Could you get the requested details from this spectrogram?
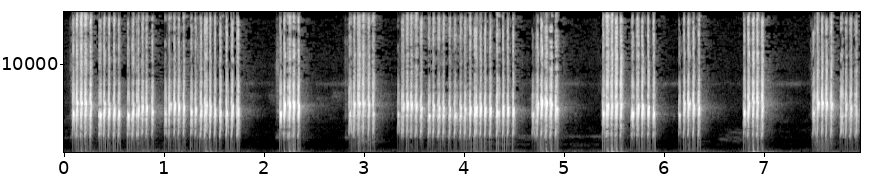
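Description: Javan tesia giving high, rapid rattling bursts of clipped notes, each lasting under a second and repeated with short pauses throughout.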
